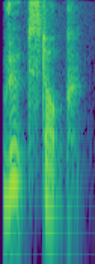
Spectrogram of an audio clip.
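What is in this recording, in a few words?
"rootstock", British English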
